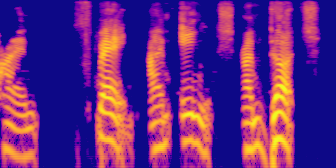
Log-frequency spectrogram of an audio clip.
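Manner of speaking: ordinary delivery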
